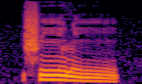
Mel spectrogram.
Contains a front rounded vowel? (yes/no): no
